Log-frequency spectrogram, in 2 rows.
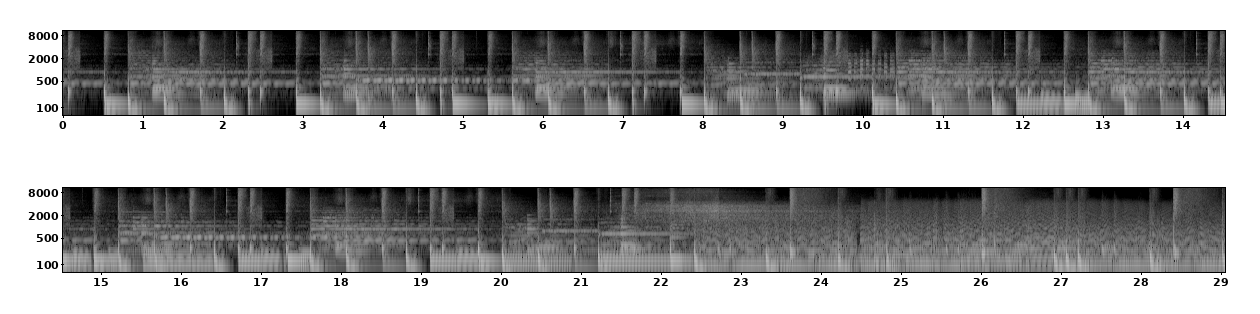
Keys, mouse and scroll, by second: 0.4 space, 1.3 alt+scroll up 1, 6.2-6.9 alt+scroll down 1, 11.6 ctrl+F11, 11.8-14.0 scroll down 1, 14.0 double click, 17.1-19.8 typing, 21.4 typing, 25.8 double click, 26.2 space.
